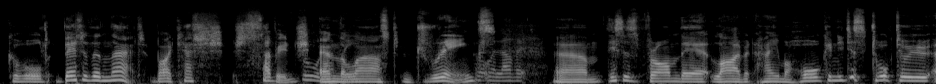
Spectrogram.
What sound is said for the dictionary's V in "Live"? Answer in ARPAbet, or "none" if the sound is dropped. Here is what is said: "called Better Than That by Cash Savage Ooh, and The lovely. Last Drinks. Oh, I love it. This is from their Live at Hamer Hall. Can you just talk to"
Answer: V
